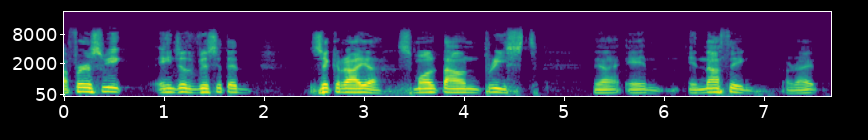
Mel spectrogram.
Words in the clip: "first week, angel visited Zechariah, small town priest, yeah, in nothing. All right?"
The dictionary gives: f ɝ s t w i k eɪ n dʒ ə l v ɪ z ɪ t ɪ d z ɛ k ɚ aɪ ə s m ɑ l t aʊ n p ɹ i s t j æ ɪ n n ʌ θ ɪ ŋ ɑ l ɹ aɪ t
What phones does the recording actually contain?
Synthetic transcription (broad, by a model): f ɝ s t w i k eɪ n dʒ ə l v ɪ s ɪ t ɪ d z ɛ k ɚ aɪ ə s m ɑ l t aʊ n p ɹ i s t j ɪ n n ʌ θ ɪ ŋ ɑ l ɹ aɪ t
